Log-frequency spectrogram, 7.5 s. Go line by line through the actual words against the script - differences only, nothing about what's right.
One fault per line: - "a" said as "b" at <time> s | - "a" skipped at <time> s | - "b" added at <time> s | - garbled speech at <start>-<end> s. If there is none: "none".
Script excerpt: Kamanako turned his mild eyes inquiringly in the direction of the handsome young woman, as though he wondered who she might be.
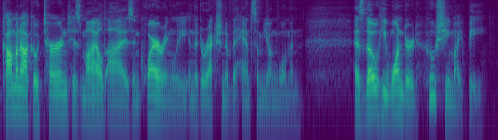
none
